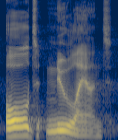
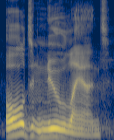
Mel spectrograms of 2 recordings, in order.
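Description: No difference in how they are said.

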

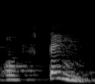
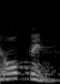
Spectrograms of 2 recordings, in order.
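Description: First: "often" said as OF-TEN, with a clear T; T pronounced. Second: "often" said as OFF-en, without any T; silent T. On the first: Teacher showing class how often is written, "often" with sounded T. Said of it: "no se pronuncia la T". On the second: Teacher correcting class on often, "often" with silent T. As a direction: drop the T from "often". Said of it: "pero no se pronuncia la T, se dice". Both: Shown as a demonstration.

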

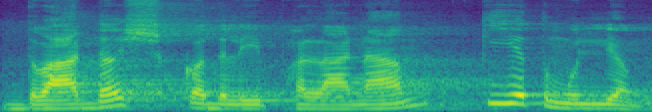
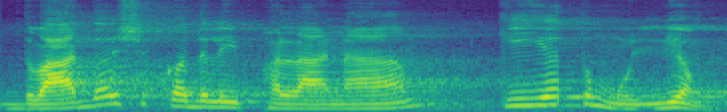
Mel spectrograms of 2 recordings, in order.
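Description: First: Said in the usual way. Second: Teacher dictating slowly; slow careful reading. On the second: Shown as a demonstration. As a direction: read the Sanskrit question slowly, syllable by syllable. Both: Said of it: "પહેલો પ્રશ્ન".

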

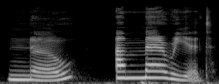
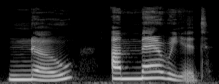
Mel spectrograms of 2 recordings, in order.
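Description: Both takes have the same delivery.

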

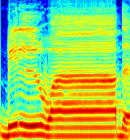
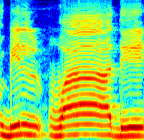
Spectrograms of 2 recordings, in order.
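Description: First: Slow, ওয়াদ ending on a closed দ; pause form. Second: ওয়াদি said with its final -di vowel; joined reading. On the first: Teacher shows how the word ends at a stop, slow. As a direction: stop on ওয়াদ with no final vowel. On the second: Teacher shows the joined form before the pause. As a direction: read ওয়াদি through, keeping the vowel. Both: Shown as a demonstration. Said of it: "এখন যদি ওয়াকফ করি তাহলে".

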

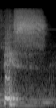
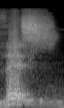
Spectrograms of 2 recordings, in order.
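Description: First: "this" with a voiceless TH, like "thiss"; hissed, buzzless start on "this"; wrong "this" without any vibration; unvibrated TH. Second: "this" opening on a low held buzz; vibrating TH. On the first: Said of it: "Não é". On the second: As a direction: draw out the voiced TH of "this". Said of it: "Olha só". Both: Shown as a demonstration.

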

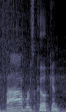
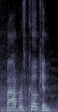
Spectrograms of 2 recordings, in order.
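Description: No difference in how they are said.

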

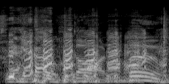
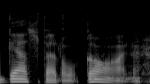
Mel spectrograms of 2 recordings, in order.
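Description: First: High, loud, slow laughing repeat. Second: Slow, soft robot announcement; deadpan car computer. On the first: Real, not acted. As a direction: crack up saying it. Repeats robot line laughing. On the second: Acted. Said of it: "then I go".

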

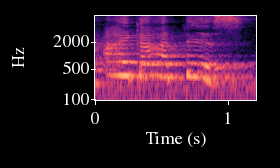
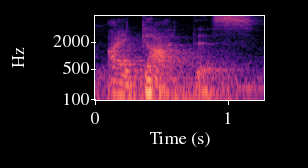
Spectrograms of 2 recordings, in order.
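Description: First: Higher, cocky boast; overconfident Peter. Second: Low, much softer, quoted back with doubt; wry echo. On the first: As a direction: brag it lightly like a sure disciple. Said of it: "He basically says to our Lord". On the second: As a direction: hand his boast back quietly. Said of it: "what does Jesus say in response to Saint Peter's". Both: Retold or imitated.

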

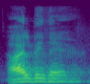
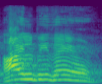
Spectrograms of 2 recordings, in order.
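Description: First: Much lower and softer, a hushed echo of the vow; quiet lower repeat of I'll be there. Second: Said in the usual way. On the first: Shown as a demonstration. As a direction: drop it down low and quiet, like an afterthought. Preacher repeats vow, then echoes softly.

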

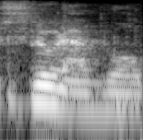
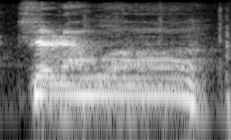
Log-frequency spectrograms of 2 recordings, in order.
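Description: First: Said in the usual way. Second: High, loud, held-out cry; power-move call. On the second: Pretend. Player showing off the wall power, high battle call. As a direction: call out the power on one high sustained pitch. Shouts the power after "Watch this.

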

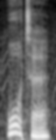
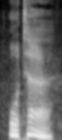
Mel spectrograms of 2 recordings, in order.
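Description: First: Said in the usual way. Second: "water" stressed on the second syllable, wa-TER; misplaced stress. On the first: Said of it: "where the accent goes". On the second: Shown as a demonstration. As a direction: shift the accent in "water" to its last syllable. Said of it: "different between saying water and water".

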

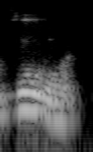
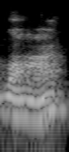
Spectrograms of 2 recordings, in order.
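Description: First: "vård" with a rounded o vowel; Swedish pronunciation. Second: "vad" read as spelt, with an open a; everyday non-Swedish reading. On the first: Teacher showing learners how Swedish reads the word, "vård" with rounded o. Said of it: "แต่ภาษาสวีเดนจะอ่านว่า". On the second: Teacher showing learners how "vad" might normally be read, non-Swedish reading. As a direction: say "vad" the ordinary way, with an ah vowel. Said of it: "ถ้าเกิดเราอ่านธรรมดา เราอาจจะอ่านว่า". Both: Shown as a demonstration.

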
